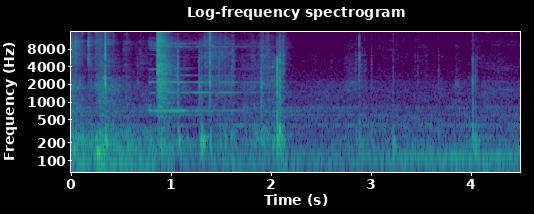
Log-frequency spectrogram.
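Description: Schindler hydraulic elevator car riding, a steady low hum from its drive, with a few knocks and clicks and a brief ringing tone about a second in.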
